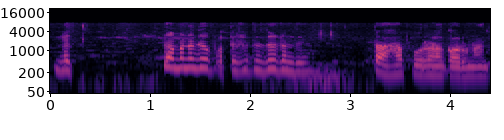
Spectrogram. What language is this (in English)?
Odia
